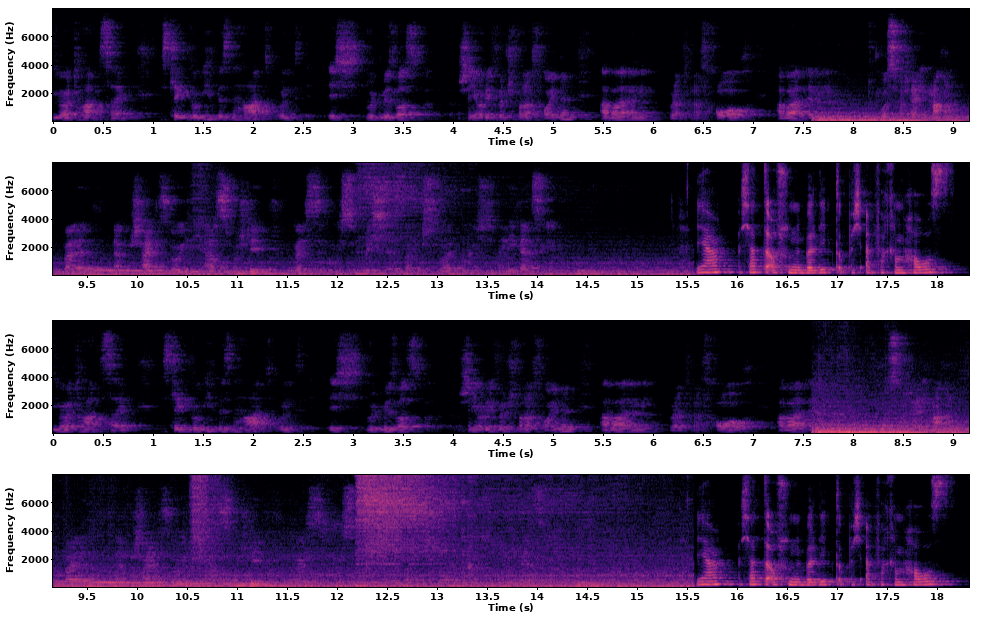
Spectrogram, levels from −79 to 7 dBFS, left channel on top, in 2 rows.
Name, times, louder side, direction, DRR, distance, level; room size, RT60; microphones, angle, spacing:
voice 1, 0.0-2.4 2.8-3.8 4.1-7.8 8.2-14.2, left 1 dB, 75° left, 2.3 m, -43 dB
Bus / Engine, 7.6-15.6, right 5 dB, 85° right, 0.5 m, -35 dB
voice 2, 15.6-18.1, left 1 dB, 15° left, 0.5 m, -30 dB
11.5 x 5.8 x 7.6 m
head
